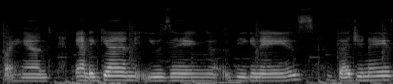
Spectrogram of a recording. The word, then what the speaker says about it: Vegenaise: hand and again using veganese vegenaise i think it's technically pronounced vegenaise but i think vegan is sounds so much better added a bunch of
